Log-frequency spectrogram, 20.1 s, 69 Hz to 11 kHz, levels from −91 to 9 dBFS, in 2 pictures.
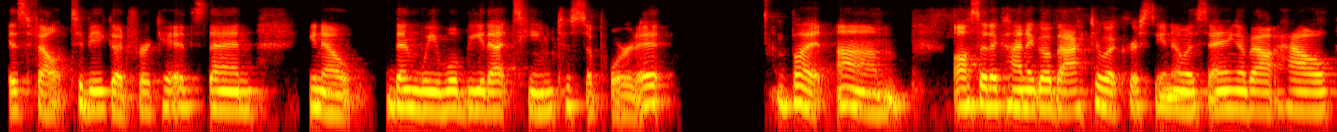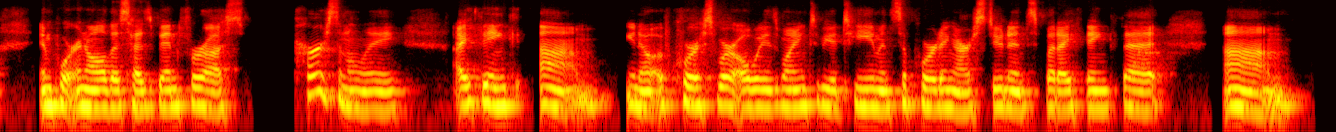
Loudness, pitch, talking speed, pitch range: -21 LUFS, 175 Hz, 195 wpm, 165-190 Hz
